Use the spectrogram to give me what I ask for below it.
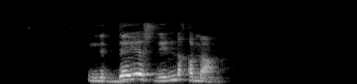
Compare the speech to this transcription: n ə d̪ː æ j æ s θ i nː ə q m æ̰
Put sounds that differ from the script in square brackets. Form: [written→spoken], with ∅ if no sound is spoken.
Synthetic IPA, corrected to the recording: n ə d̪ː æ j æ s [θ→ð] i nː ə q m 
